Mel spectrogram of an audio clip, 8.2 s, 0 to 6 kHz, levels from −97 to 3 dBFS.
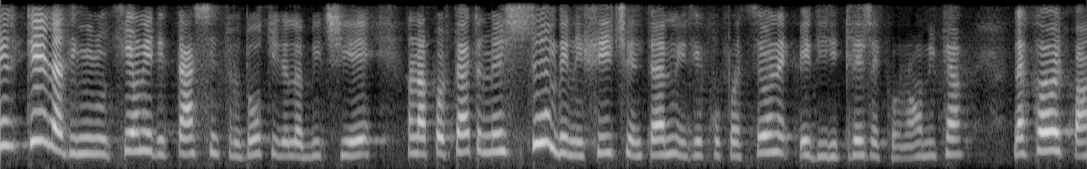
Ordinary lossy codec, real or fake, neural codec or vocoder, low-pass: none; fake; codec, 16 kHz, 1 kbps, FunCodec, trained on Chinese and English, 50 frames a second; 5.4 kHz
